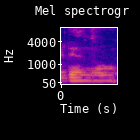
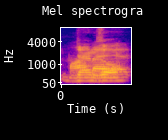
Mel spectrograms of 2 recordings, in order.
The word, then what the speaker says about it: Denzel: Freeman at oh yeah Denzel you're the one that always yells at me for saying it wrong denel Denzel Washington Denzel yeah we just need to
